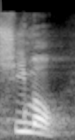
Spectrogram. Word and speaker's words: Simon: shamoun Chimon on dit on dit Simon parce que le S dans les langues latines ça seit soit che soit S donc on l'écrit Simon et on le prononce Chimon et Chimon ça vient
